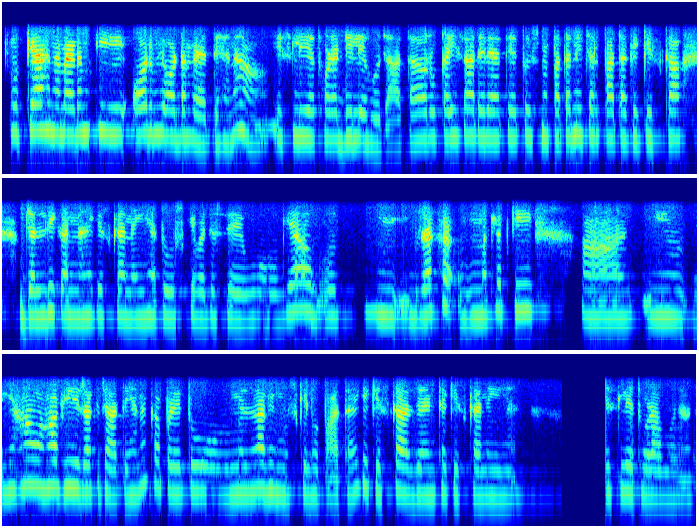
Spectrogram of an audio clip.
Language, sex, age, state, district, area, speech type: Hindi, female, 18-30, Madhya Pradesh, Katni, urban, conversation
